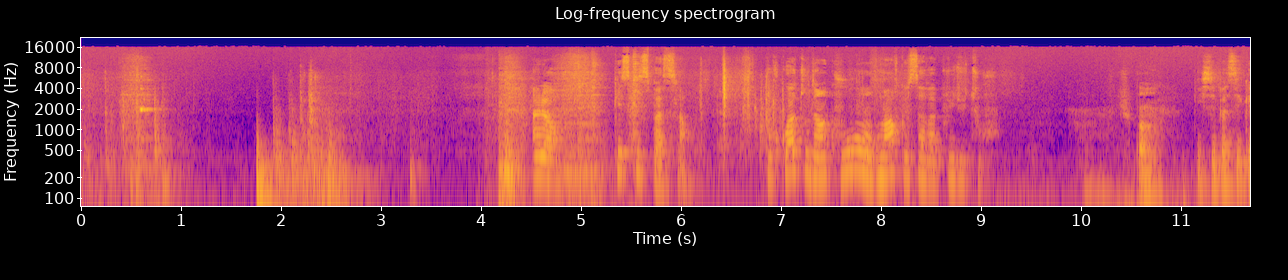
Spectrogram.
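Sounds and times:
door pushed shut with a solid thud: 0:01.7 - 0:02.8
speech: 0:04.5 - 0:09.2, 0:10.6 - 0:11.6.

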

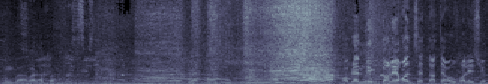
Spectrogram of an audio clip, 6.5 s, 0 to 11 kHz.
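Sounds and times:
speech: 0:00.1 - 0:06.5
BMW M3 convertible engine of about 400 horsepower revving past: 0:00.7 - 0:05.9.

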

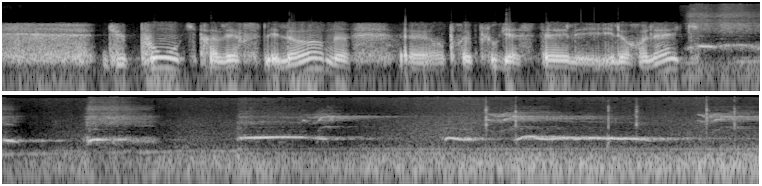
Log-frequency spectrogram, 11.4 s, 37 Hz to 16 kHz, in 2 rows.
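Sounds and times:
hiss: 0:00.0 - 0:11.3
speech: 0:01.2 - 0:06.4
tawny owl hooting at night in woods: 0:05.1 - 0:11.3.

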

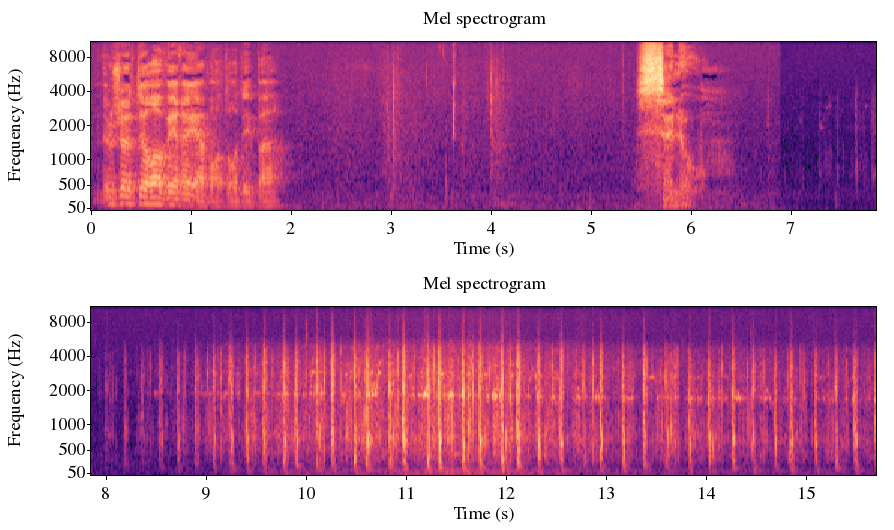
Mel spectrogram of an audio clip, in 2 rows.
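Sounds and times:
speech: 0:00.1 - 0:02.0, 0:05.5 - 0:06.2
horse hooves clip-clopping at a brisk trot: 0:07.3 - 0:15.6
horse-drawn carriage passing: 0:08.3 - 0:15.6.

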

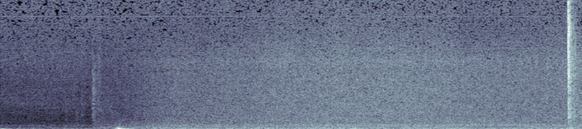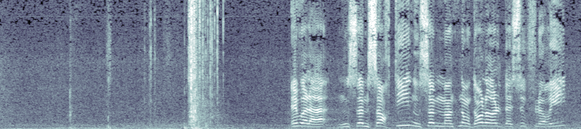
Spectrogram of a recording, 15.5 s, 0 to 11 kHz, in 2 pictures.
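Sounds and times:
wind tunnel airflow roaring heard from the hall outside the test chamber: 0:00.0 - 0:15.5
dull thump: 0:01.2 - 0:01.8, 0:08.6 - 0:10.9
sharp knocks: 0:08.7 - 0:10.9
speech: 0:11.7 - 0:15.4.

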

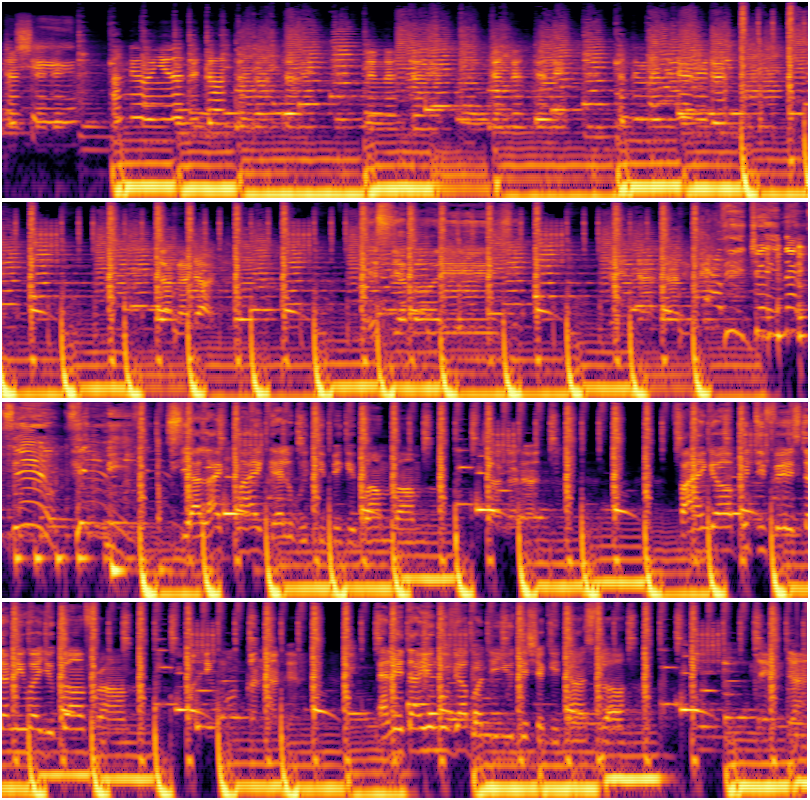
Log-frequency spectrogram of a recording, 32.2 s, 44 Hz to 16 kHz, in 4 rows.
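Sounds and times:
Nigerian afrobeats song on the radio: 0:00.0 - 0:32.2
speech: 0:00.1 - 0:02.6, 0:29.2 - 0:30.7.

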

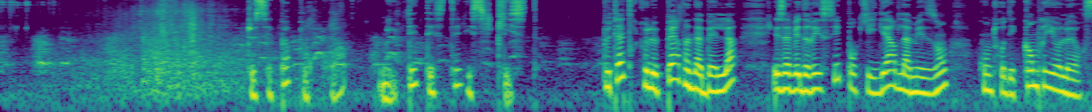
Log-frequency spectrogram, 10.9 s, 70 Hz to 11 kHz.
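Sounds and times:
dogs barking and yipping: 0:00.0 - 0:06.4
speech: 0:02.5 - 0:05.4, 0:06.0 - 0:10.9.

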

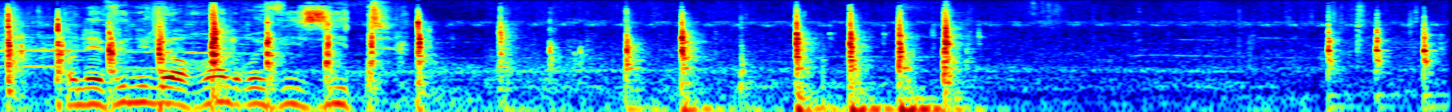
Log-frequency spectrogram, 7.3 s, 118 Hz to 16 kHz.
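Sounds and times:
firm knocking on temple doors: 0:00.0 - 0:05.0
speech: 0:00.4 - 0:02.0.

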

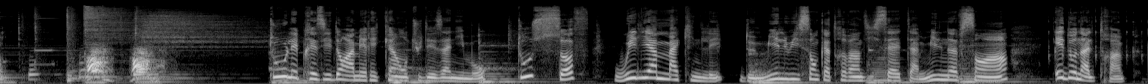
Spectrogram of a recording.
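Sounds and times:
speech: 0:00.3 - 0:01.7, 0:02.7 - 0:11.4
dog barking: 0:00.8 - 0:01.7.

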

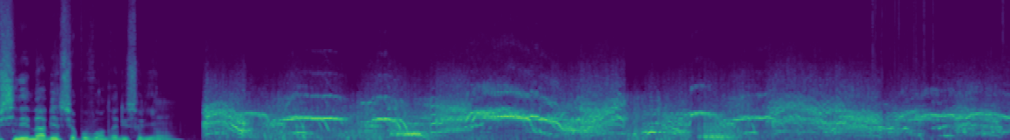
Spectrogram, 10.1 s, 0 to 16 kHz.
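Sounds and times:
speech: 0:00.0 - 0:01.9
shrill synthesized bird screeches from a film: 0:02.0 - 0:10.0.

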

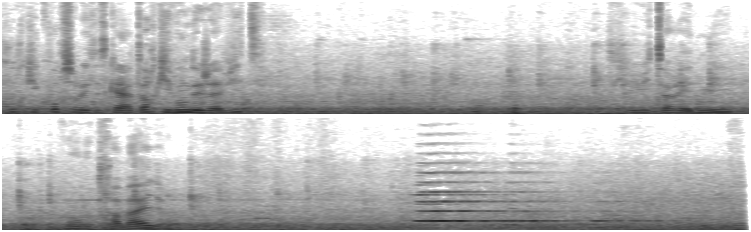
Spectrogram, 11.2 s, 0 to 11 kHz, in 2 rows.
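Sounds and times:
metro train rumbling through Charles de Gaulle–Étoile metro station: 0:00.0 - 0:11.2
speech: 0:00.1 - 0:02.2, 0:04.8 - 0:07.3
bright high tonal squeal or horn in metro station: 0:08.7 - 0:11.2.

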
